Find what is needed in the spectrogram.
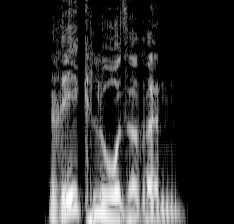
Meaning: inflection of reglos: 1. strong genitive masculine/neuter singular comparative degree 2. weak/mixed genitive/dative all-gender singular comparative degree
- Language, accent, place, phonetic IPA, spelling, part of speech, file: German, Germany, Berlin, [ˈʁeːkˌloːzəʁən], regloseren, adjective, De-regloseren.ogg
